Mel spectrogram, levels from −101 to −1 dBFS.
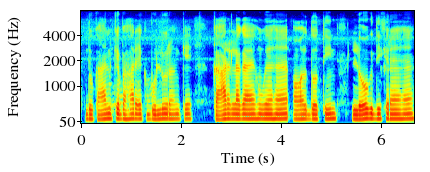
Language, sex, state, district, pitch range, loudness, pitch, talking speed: Hindi, male, Jharkhand, Garhwa, 125-130 Hz, -18 LUFS, 125 Hz, 160 wpm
